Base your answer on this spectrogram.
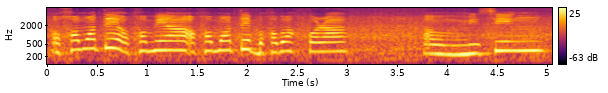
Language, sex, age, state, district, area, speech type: Assamese, female, 45-60, Assam, Nagaon, rural, spontaneous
